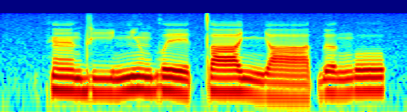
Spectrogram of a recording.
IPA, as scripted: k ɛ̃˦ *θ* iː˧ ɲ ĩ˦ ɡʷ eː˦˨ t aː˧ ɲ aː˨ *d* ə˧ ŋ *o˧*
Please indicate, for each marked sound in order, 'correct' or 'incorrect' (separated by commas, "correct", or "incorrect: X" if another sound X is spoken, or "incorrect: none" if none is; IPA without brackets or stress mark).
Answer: incorrect: d, incorrect: ɗ, incorrect: o˦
